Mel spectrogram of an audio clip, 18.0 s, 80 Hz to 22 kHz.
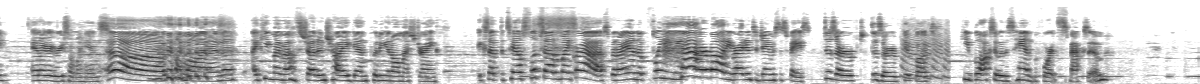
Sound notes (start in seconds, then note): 2.3 laugh; 13.5 air Horns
